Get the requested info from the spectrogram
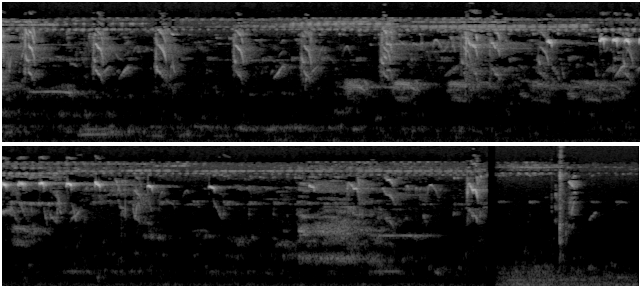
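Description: Faint outdoor birdsong: many short descending chirps about once a second, with a quick run of repeated high notes midway and a longer, lower call near the end. A sudden break near the end gives way to a soft steady hiss.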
